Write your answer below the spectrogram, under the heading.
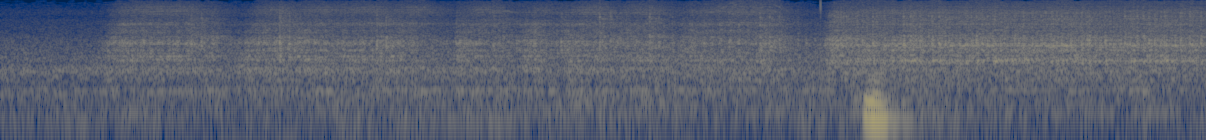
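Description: Remote-control toy car's small electric motor and plastic gears whirring steadily, starting about half a second in, with a click about four seconds in.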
